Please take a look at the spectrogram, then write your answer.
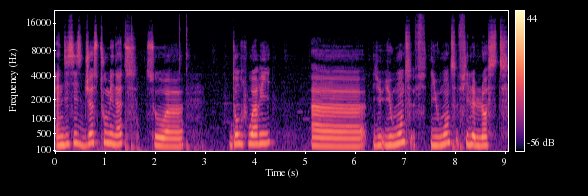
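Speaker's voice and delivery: very bad, thick French accent, drawn-out "uh". Reassuring Quentin and the audience while speaking English, with a very terrible French accent. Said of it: "with a very terrible French accent".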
